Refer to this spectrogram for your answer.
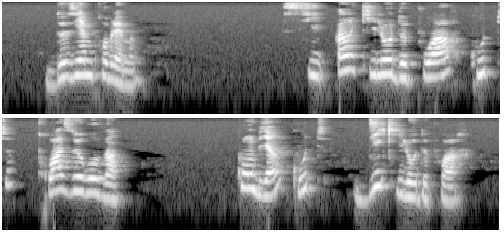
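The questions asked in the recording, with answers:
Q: Si 1 kg de poire coûte 3,20 €, combien coûte 10 kg de poire?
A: 32 €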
